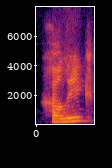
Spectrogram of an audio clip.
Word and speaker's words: Khaliq: from the arabic and the sound has a kind of glitteral sound at the beginning and the q at the end is kind of like a k but it's a little bit farther down in the throat if you say it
